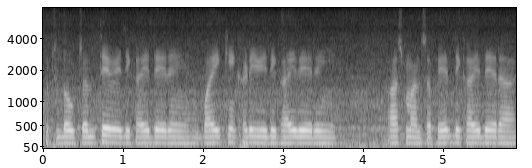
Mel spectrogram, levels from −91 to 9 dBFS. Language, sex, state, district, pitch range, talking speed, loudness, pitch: Hindi, male, Rajasthan, Bikaner, 130-135 Hz, 210 wpm, -14 LUFS, 130 Hz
